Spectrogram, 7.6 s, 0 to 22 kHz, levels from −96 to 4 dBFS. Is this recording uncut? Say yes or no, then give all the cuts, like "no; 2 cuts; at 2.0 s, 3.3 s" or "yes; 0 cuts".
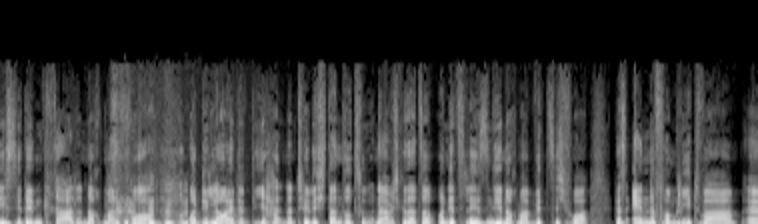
yes; 0 cuts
